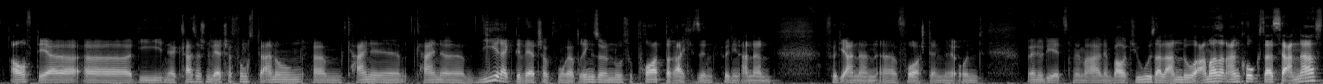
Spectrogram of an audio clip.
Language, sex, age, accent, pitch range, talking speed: German, male, 30-49, German, 100-125 Hz, 175 wpm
